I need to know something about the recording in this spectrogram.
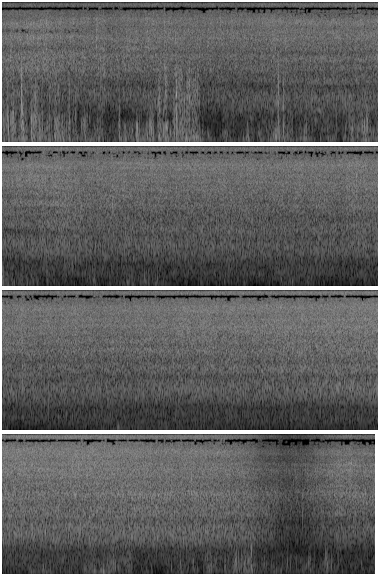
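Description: Fountain jets splashing down into a shallow basin, a steady rushing hiss of water. Wind buffets the microphone in low gusts through the first several seconds and again near the end.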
